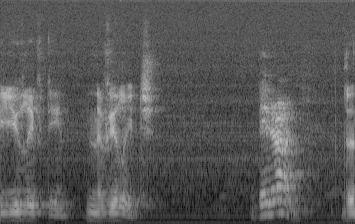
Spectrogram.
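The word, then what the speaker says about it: Biranj: Biran. The name of the village was Birain. Huh? Birain? Yeah, Biran. B-I-R-A-N-J. See, N-J pronounced Nya.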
